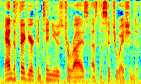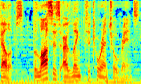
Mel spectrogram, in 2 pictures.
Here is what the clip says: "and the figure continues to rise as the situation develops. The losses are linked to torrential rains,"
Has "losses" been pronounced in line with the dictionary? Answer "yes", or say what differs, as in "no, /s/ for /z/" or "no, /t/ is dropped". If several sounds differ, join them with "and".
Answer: yes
